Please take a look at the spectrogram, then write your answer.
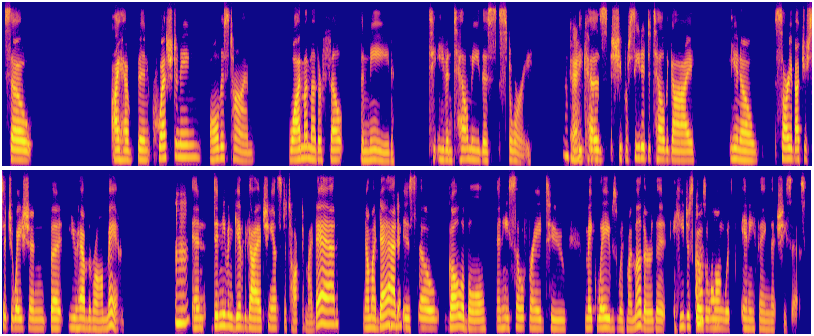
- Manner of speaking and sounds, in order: none
- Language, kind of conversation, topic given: English, advice, How can I forgive someone who hurt me?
